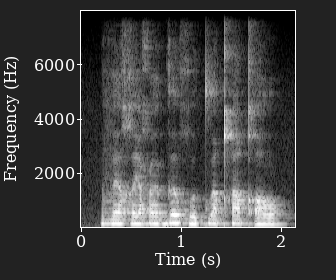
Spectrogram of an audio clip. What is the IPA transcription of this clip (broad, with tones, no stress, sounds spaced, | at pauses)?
v ɛ˨ ʁ e˨ ħ œ˨ ɡ əː˦ χʷ ɛ˨ tʷ əː˦˨ qʰ əː˦ qʼ ɔ˨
